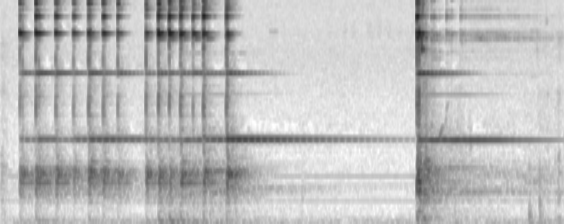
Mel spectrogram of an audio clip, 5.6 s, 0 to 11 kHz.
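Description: A real glass wineglass that survived a test against a 125 dirtbike is tapped with a pin to prove it is glass. There are fifteen quick, bright clinks: two fast runs of taps and then one single, firmer tap. Each leaves a clear, high ringing tone that sustains and slowly fades.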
